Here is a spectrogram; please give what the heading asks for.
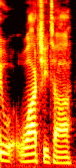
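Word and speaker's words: Wichita: I T A you know if that's apparently watchita Kansas was smart and just went no we're just going to spell that how it sounds for most for the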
